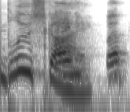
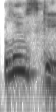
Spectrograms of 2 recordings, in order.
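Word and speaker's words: Bluesky: Or as I like to call it, Blue Ski, because it looks like it should rhyme with Brewski.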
